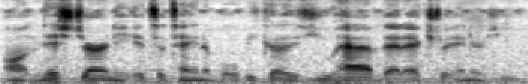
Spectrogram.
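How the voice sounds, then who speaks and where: A man's fairly low voice with ordinary pitch variation and audible room echo. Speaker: self-help vlogger. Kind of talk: personal vlog monologue. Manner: casual, informal with filler words.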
